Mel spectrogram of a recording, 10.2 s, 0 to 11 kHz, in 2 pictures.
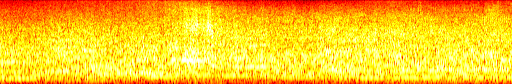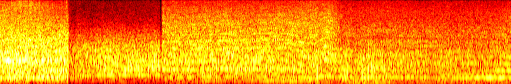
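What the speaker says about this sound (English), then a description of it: "Laura Biolab is driving a 2019 Ginetta G55 Super Cup." A 2019 Ginetta G55 Super Cup race car engine in a video game, loud high-revving drone with shifting pitch, briefly cutting out near six seconds before resuming and accelerating again.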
